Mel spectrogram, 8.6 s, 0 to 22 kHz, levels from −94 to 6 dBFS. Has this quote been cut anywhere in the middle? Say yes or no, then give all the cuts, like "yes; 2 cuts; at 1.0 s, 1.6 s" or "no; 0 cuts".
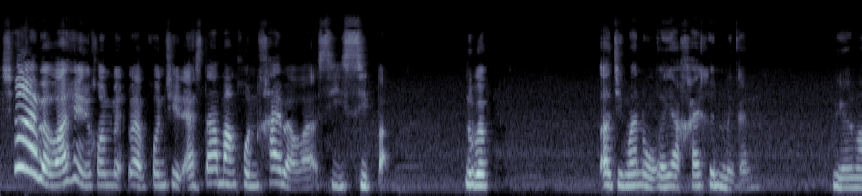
no; 0 cuts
